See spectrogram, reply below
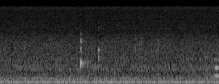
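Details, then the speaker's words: A baby girl's first hiccups: a single brief, high-pitched catch over a low steady room hum, one of repeated infant hiccups. "Oh my goodness. You got the hiccups bad. Got them bad, huh?"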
